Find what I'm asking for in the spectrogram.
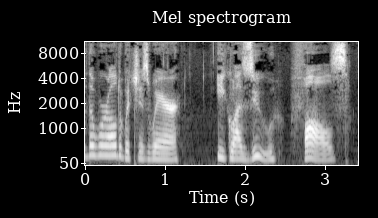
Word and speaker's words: Iguazu: Iguazu Falls. – Iguazu.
